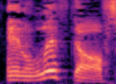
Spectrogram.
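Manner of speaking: ordinary talk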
